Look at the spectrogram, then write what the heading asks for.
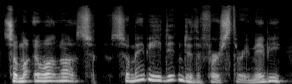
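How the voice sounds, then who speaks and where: An American man in his fifties telling stories in a casual interview, animated and self-deprecating, with stammered starts. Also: on the high side, brisk, breathy edge, no room sound, clean studio sound. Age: 50s. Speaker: podcast guest, sports arena announcer. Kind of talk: casual anecdotal interview chat. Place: in a room with the hosts.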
